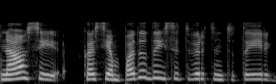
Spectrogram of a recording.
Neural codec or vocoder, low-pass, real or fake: none; 7.2 kHz; real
